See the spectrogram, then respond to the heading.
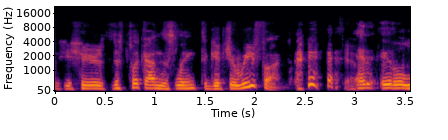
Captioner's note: laughs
